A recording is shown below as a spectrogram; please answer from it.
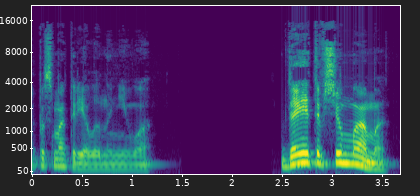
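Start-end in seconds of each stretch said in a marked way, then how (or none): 2.5-3.6 annoyed. Acted. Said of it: "сказала она с досадой".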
